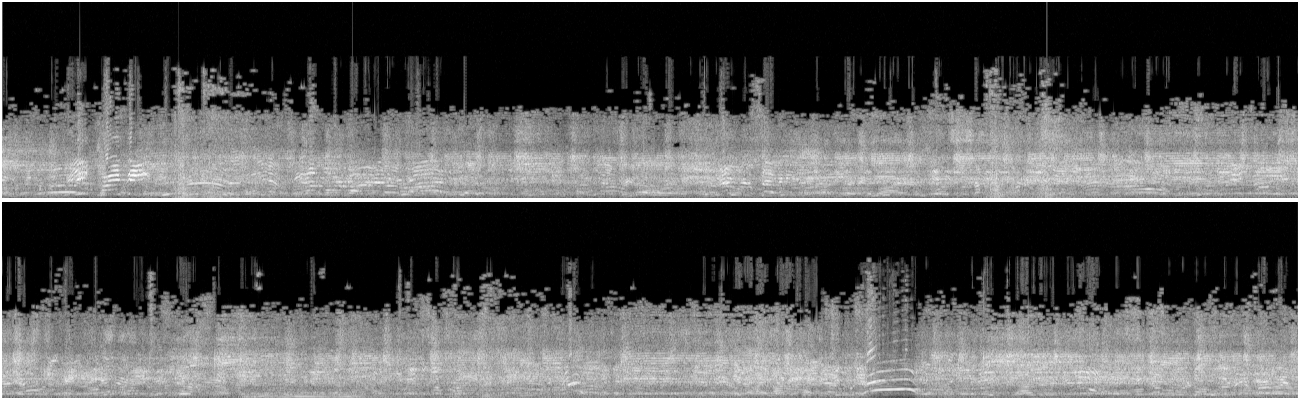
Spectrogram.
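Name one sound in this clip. A crowd of men talk and shout loudly nearby.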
